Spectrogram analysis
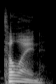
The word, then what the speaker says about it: Tulane: Tulane.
